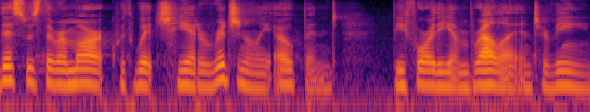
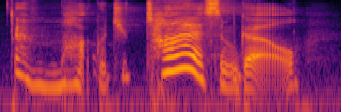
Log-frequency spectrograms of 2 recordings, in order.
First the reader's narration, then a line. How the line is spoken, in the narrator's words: cried her aunt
